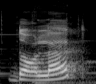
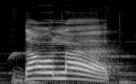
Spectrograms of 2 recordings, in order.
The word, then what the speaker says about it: दौलत: बच्चों ये शब्द भी आजकल बोलचाल की भाषा में इस तरह बोले जाते हैं। पौधा, दौलत, तौलिया, जो कि सही उच्चारण नहीं है। इसका सही उच्चारण कैसा है? पौधा, दौलत, तौलिया, चौकीदार, नौकरानी और बिछौना।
